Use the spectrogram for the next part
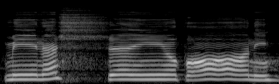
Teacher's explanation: Nempel dari na ke s minasyaitani. Jangan minasai tapi minasyaitanirrajim.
